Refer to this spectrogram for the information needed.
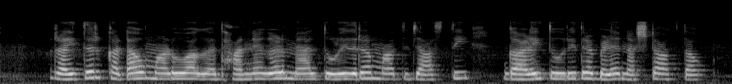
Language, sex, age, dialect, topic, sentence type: Kannada, female, 25-30, Northeastern, agriculture, statement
